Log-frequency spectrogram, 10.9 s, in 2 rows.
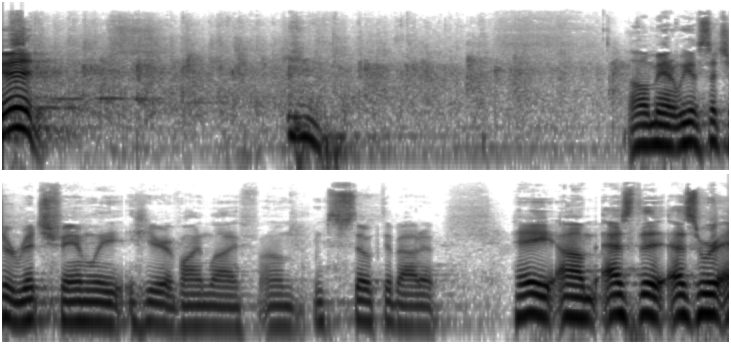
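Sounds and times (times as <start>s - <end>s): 
speech: 0.0s - 0.4s, 2.2s - 2.5s, 4.7s - 10.8s
audience applause: 0.0s - 5.3s.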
